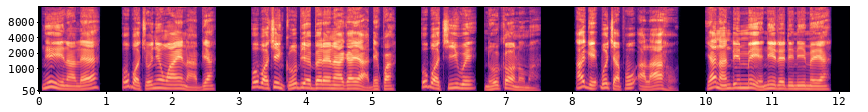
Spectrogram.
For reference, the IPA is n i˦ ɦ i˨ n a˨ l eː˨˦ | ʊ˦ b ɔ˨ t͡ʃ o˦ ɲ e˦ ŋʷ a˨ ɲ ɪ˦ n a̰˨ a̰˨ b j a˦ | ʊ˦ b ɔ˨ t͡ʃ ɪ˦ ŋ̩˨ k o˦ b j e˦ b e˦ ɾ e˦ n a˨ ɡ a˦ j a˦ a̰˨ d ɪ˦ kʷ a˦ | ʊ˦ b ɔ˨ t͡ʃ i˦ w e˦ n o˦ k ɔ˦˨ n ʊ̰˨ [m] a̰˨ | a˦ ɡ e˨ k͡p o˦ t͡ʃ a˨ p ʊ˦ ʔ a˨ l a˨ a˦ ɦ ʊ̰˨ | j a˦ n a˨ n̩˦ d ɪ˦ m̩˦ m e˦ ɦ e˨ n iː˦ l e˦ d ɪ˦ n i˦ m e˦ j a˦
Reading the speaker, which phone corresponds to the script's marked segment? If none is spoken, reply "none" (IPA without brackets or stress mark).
m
